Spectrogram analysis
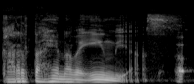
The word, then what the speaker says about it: Cartagena de Indias: So my drag name originally was Cartagena de Indias.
